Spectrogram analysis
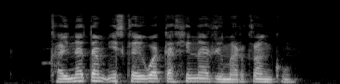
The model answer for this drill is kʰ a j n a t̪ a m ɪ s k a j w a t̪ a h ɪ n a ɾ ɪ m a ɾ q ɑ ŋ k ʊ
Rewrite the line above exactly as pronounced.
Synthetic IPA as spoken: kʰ a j n a t̪ a m ɪ s k a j w a t̪ a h ɪ n a ɾ ɪ m ɑ ɾ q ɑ ŋ k ʊ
